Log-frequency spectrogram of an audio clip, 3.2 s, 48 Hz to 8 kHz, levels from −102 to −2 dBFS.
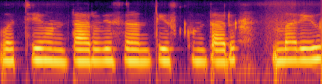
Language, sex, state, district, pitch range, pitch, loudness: Telugu, female, Andhra Pradesh, Visakhapatnam, 200-205 Hz, 205 Hz, -17 LUFS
